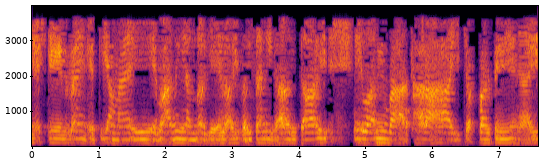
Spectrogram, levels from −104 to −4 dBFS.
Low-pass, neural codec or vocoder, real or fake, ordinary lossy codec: 3.6 kHz; codec, 24 kHz, 0.9 kbps, WavTokenizer, medium music audio release; fake; MP3, 16 kbps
